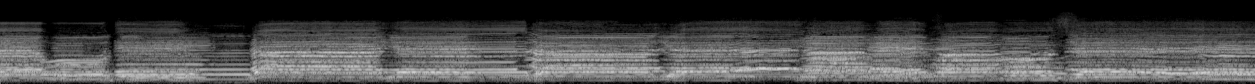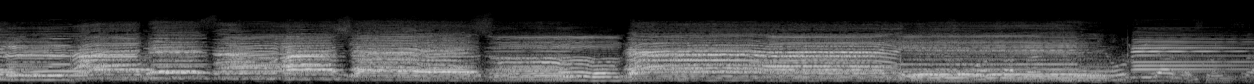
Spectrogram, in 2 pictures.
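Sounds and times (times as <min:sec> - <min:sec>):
women's choir singing a hymn: 0:00.0 - 0:23.8.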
